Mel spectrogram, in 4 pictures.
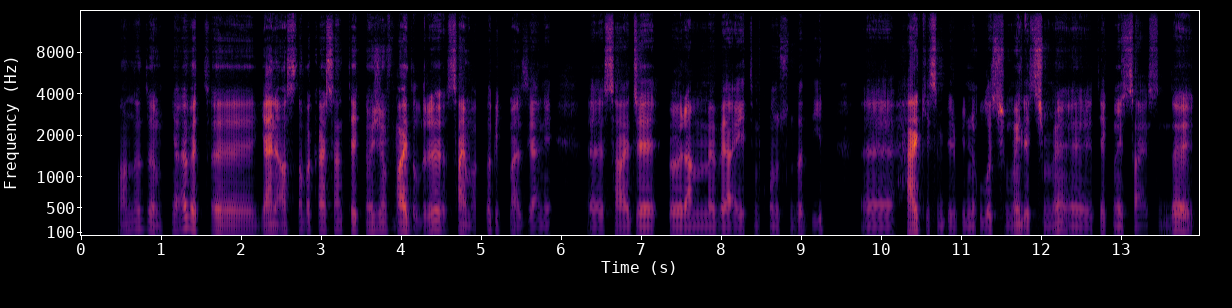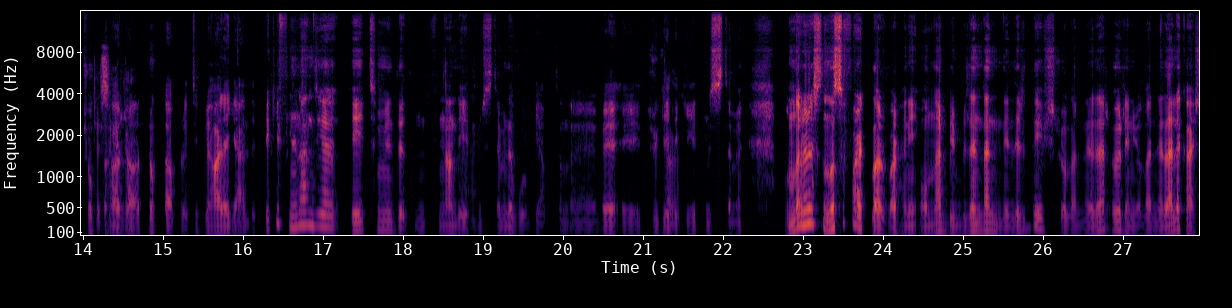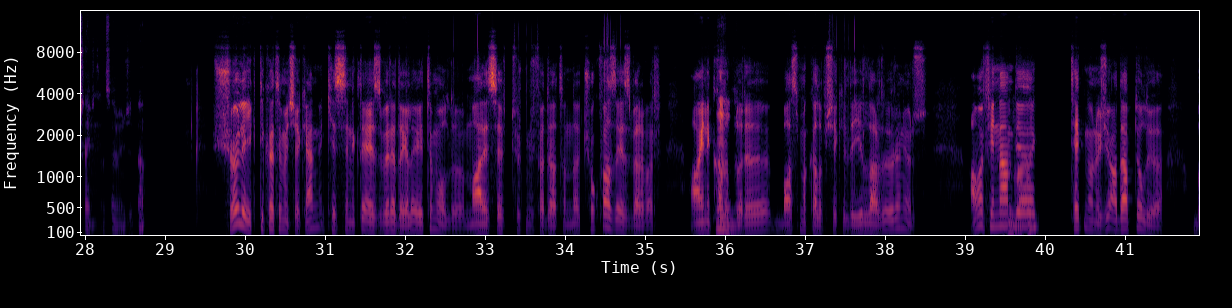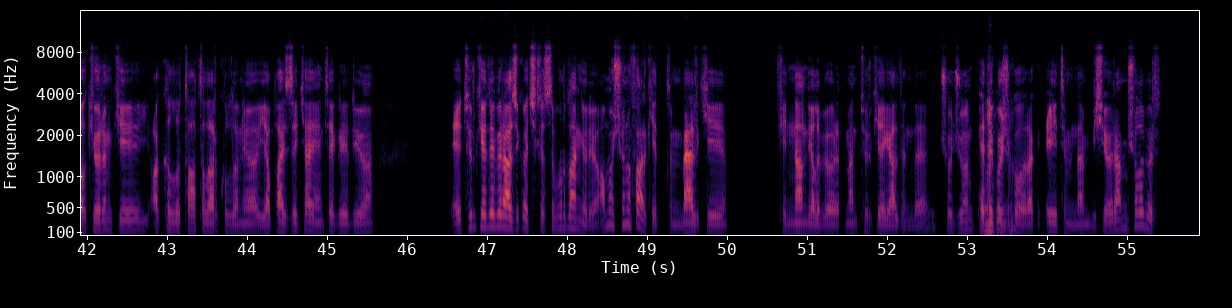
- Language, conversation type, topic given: Turkish, podcast, Teknoloji öğrenme biçimimizi nasıl değiştirdi?
- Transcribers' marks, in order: unintelligible speech; tapping; other background noise; other noise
